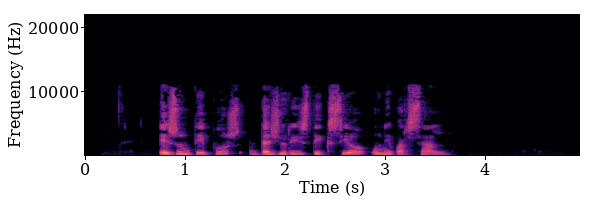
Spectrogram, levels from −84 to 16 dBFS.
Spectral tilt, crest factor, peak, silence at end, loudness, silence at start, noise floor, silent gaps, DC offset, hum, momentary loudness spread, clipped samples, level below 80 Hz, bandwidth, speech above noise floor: -4 dB/octave; 20 dB; -6 dBFS; 1.3 s; -24 LUFS; 0.75 s; -75 dBFS; none; under 0.1%; none; 9 LU; under 0.1%; -78 dBFS; 11.5 kHz; 51 dB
